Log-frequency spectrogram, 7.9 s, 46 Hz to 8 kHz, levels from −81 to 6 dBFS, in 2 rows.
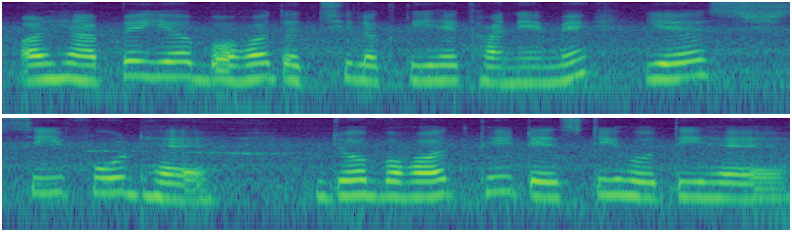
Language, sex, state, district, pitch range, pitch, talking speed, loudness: Hindi, female, Goa, North and South Goa, 210-245 Hz, 220 Hz, 145 wpm, -17 LUFS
